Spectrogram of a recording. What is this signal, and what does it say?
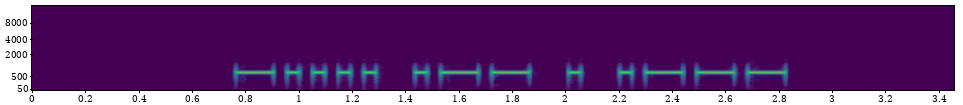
Morse code, heard as a keyed tone, about 25 wpm, 700 Hz. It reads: 6WEJ
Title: Four Challenging Letter-Number Combinations 25wpm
